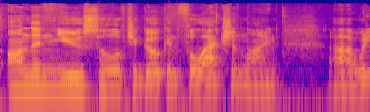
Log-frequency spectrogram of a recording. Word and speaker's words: Chogokin: There is my review of the Super Robot Chogokin. Been trying to say Chogokin more. That's the proper way to say it. Chogokin I've been saying forever, but Chogokin I've been saying forever.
